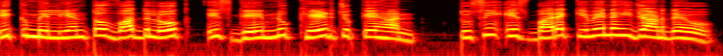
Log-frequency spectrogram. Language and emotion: Punjabi, surprised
